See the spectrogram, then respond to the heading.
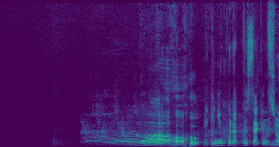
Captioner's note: attendees cheering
